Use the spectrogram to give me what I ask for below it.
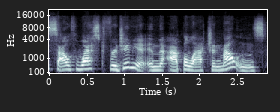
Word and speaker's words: Appalachia: Appalachian Mountains M and when I first moved down there I was calling them the Appalachian Mountains they do not like that no it's Appalachia it is Appalachia and I had a hard time for a very long time remembering to say Appalachia and W I tricked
